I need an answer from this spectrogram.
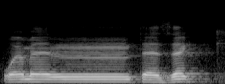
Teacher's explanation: സാക്കിന നൂൻ ഇഖ്ഫാ ചെയ്ത് മറച്ച് മണിച്ചോതുക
